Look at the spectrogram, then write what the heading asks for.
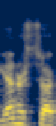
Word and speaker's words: Januszczak: by waldemar januszczak now waldemar yanuzchak is a polish origin and yanuzhak is spelled j not a so j a n u s z c z a k baltimore instead was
